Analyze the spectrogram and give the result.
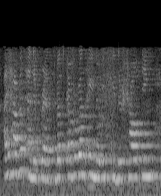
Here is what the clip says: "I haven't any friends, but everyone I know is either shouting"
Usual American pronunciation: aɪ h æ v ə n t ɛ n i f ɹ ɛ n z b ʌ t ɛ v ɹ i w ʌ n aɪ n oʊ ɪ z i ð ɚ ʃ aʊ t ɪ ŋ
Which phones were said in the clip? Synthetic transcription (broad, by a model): aɪ h æ v ə n t ɛ n i p ɹ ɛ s b ʌ t ɛ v ɹ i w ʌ n aɪ n oʊ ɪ s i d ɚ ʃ aʊ t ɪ ŋ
